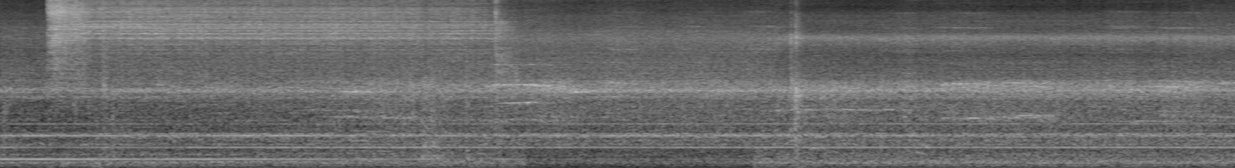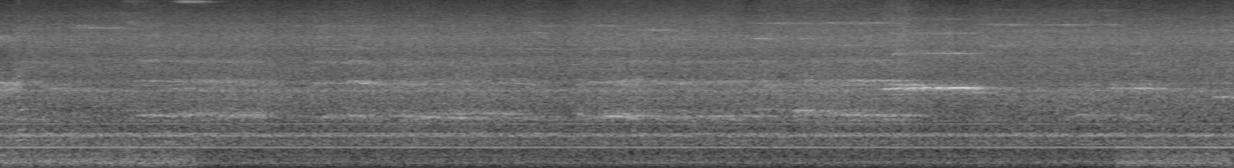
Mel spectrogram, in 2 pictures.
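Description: An electric locomotive passing, then a long freight train of low wagons loaded with lorries rolling steadily past, with intermittent high squeals from the wheels. A humming tone from the locomotive fades after about six seconds as it moves on.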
